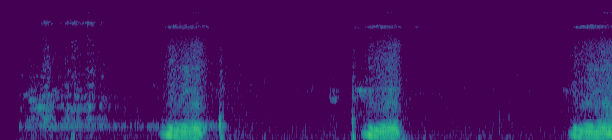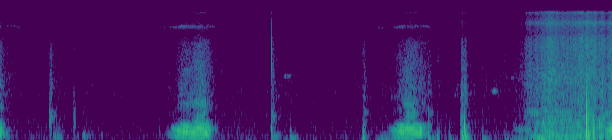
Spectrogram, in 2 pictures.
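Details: Sleeping Persian cat snoring indoors: five rough, buzzy snores, each about half a second long and ridged with harmonics, come roughly every two and a half seconds with quiet breathing gaps between them. A burst of broadband rustling closes the recording.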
